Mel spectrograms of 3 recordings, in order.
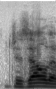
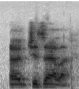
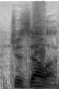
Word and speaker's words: Gisela: And I get the feeling Giselda will not, or how do you pronounce her name? I'm sorry. Gisela. Gisela, thank you.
